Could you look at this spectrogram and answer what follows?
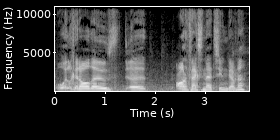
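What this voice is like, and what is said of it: Put-on British accent. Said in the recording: “Let's hear your British accent. ... That's really good.”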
